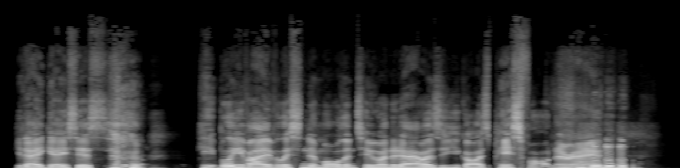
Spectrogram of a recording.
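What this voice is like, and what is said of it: Put-on Australian accent. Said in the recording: “You got to read it in the accent ... This is Australian.”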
